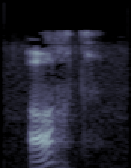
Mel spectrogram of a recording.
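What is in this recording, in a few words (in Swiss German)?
"acht", Alsatian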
